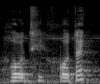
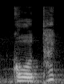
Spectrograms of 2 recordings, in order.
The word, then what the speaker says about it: Hotech: Đấy thì hôm nay em mới khai thác được những cái dây quang này của Hotech. Em đọc là Hotech, Kotech, không phải Kotech.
